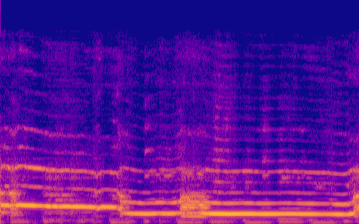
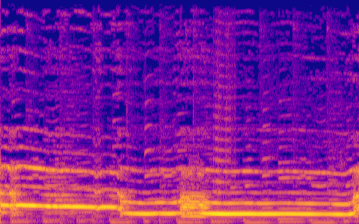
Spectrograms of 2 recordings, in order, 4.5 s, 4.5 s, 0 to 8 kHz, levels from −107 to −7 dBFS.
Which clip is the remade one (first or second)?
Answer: first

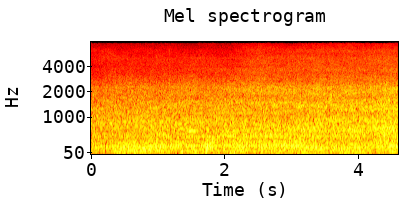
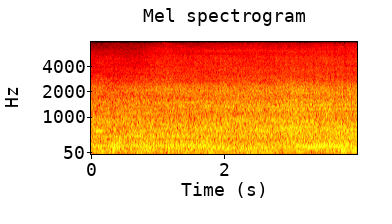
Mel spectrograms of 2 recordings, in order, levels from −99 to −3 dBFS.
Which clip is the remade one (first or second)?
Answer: first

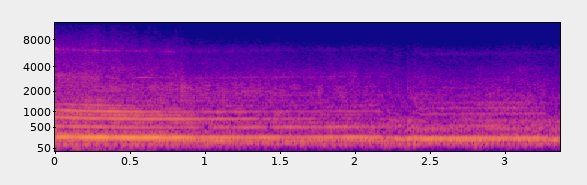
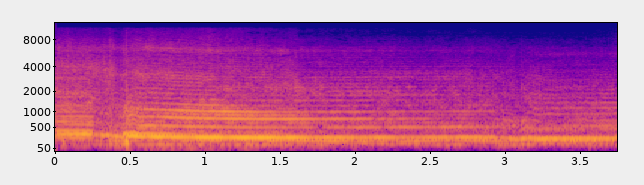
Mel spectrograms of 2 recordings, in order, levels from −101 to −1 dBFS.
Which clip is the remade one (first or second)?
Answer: second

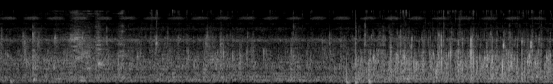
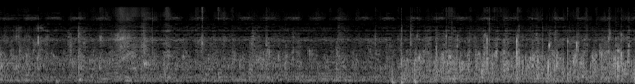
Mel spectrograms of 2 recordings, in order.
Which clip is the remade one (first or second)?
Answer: second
